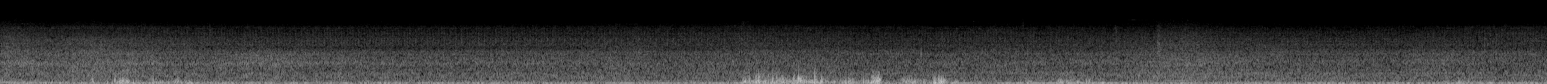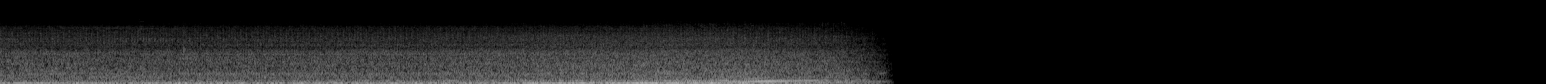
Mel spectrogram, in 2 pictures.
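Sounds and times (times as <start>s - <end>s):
traffic engine rumble: 0.0s - 24.4s
engine revving: 20.8s - 24.4s.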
